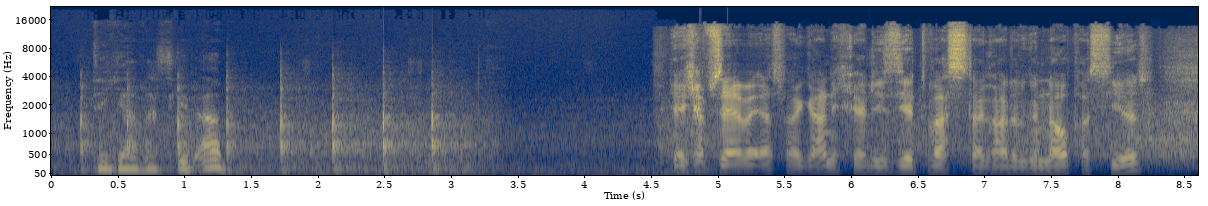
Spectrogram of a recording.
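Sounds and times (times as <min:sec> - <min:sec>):
gunshots echoing at night in a town: 0:00.0 - 0:04.6
steady hum: 0:00.0 - 0:05.1
speech: 0:00.3 - 0:01.5, 0:04.7 - 0:08.5.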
